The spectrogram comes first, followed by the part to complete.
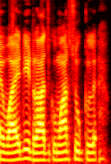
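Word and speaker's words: Shukla: राजकुमार शुक्ल है ये, लिखा ए है, ये पुराना जमाने का नाम है जिनमें ए साइलेंट रहता है, वो वाला काम है। तो ये राजकुमार शुक्ल है। शुक्ला बोल लो भैया, शुक्ला बोलना जिसको क्या फ़र्क पड़ता है।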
